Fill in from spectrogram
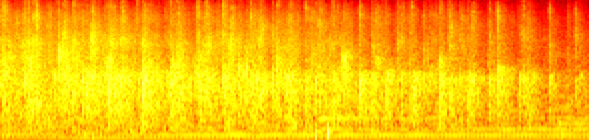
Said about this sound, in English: And I suggest that we thank our panelists with a round of applause. So, thank you very much.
